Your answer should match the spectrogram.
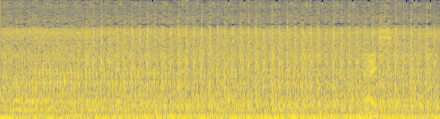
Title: connecting rod, spun bearing or something else? what can be done to fix this?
